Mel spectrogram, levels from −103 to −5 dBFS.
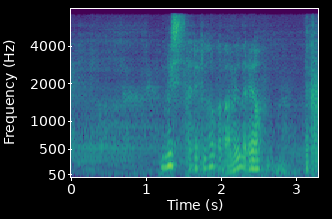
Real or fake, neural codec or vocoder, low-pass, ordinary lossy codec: fake; codec, 16 kHz in and 24 kHz out, 0.6 kbps, FocalCodec, streaming, 2048 codes; 7.2 kHz; MP3, 64 kbps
